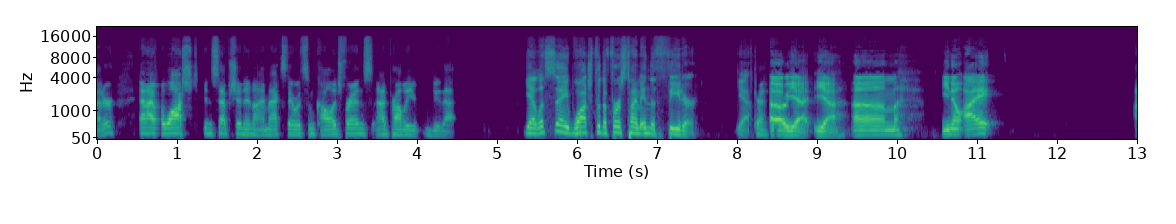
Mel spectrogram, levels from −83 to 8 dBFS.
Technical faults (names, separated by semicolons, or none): short stall from a late packet; short concealed packet loss; call bitrate drop; jitter buffer speed-up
